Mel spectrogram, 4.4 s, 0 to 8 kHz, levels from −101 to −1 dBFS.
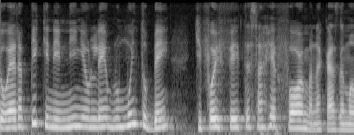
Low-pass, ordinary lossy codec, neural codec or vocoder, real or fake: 7.2 kHz; none; none; real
